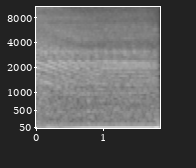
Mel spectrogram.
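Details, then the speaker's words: 2013 Mercedes C250 (W204) engine running: steady high whine from top of engine over low rumble, louder with revs, from worn idler pulley bearing on serpentine belt drive. "okay you're going to hear it it will sound like really annoying your sounding coming from the top end here guys it almost sounds like a something is bad inside the engine"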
